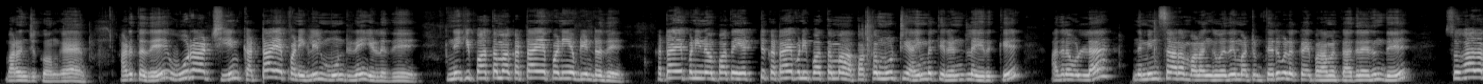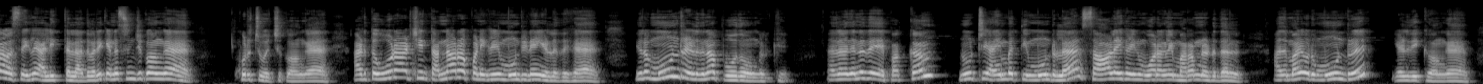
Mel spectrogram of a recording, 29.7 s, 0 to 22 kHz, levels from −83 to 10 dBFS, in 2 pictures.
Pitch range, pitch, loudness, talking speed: 205-280 Hz, 240 Hz, -17 LUFS, 110 wpm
